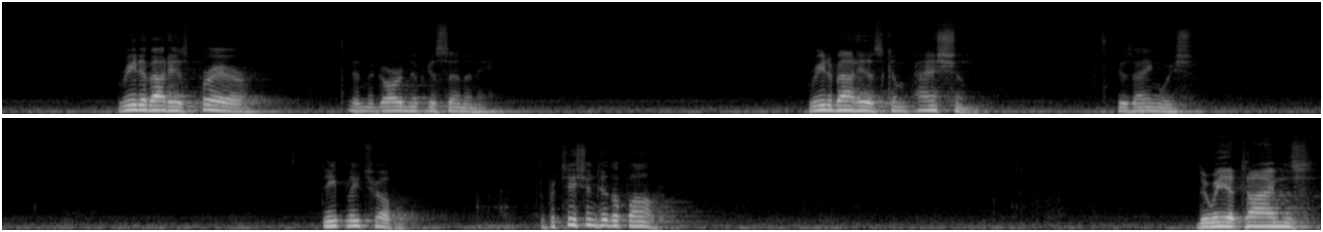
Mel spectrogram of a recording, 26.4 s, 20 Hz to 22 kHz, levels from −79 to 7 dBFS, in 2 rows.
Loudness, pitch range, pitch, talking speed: -23 LUFS, 125-145 Hz, 130 Hz, 60 wpm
